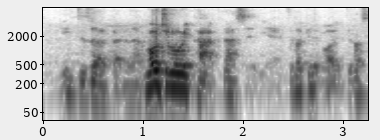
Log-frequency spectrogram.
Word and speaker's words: Roger Lloyd Pack: having a trigger moment myself is it roger roger lloyd pacquiao i always get his name wrong i always call him john something i know it's roger lloyd pack isn't it yes the trigger in highgate cemetery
